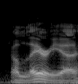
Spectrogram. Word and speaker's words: Aleria: Aleria, yeah, I did say it right.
